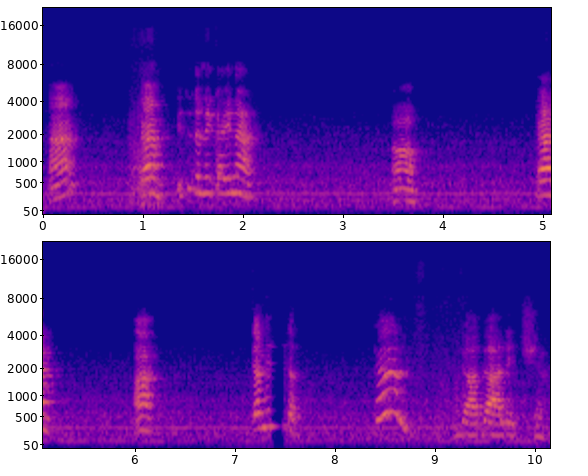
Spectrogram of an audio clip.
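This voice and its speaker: A woman's voice: sits high, animated, takes it slowly, long pauses, fairly bright tone, recorded from a distance. Woman coaxing her dog, echoey. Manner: coaxing, switching between Tagalog and English. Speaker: live-stream host talking to her dog. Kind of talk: casual live-stream chat, coaxing a pet. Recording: echoey room, phone mic from afar, background noise.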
